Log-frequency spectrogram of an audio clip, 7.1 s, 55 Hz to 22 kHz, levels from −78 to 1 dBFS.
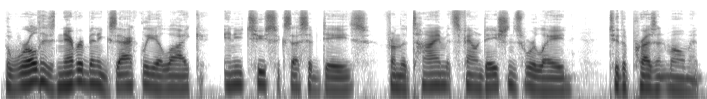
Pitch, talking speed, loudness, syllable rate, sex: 115 Hz, 185 wpm, -19 LUFS, 5.6 syllables/s, male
